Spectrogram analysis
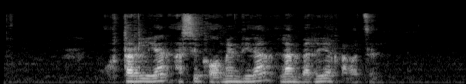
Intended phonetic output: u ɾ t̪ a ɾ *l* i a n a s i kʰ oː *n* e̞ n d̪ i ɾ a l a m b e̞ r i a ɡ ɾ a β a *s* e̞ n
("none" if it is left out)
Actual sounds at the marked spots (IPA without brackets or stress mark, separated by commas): l, m, t͡s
